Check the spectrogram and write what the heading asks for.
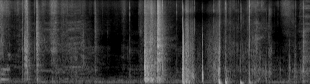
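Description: Handling noise from the recording device as it is picked up, moved and propped in place: scattered clicks and knocks, a louder rustle about three seconds in, then several dull thumps.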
